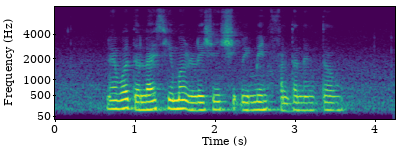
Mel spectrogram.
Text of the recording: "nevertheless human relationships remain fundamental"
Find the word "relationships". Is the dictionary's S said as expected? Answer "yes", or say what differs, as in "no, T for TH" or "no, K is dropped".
no, S is dropped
